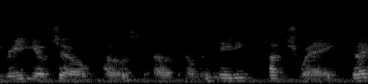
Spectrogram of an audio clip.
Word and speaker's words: Feng Shui: you're also a radio show host of illuminating punch way did i pronounce i frankly and absolutely okay good on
